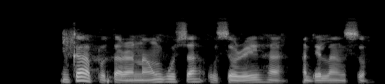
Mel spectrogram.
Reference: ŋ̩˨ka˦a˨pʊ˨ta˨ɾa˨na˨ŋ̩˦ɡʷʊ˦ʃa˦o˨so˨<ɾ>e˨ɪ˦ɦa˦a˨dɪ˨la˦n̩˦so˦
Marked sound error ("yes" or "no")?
no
